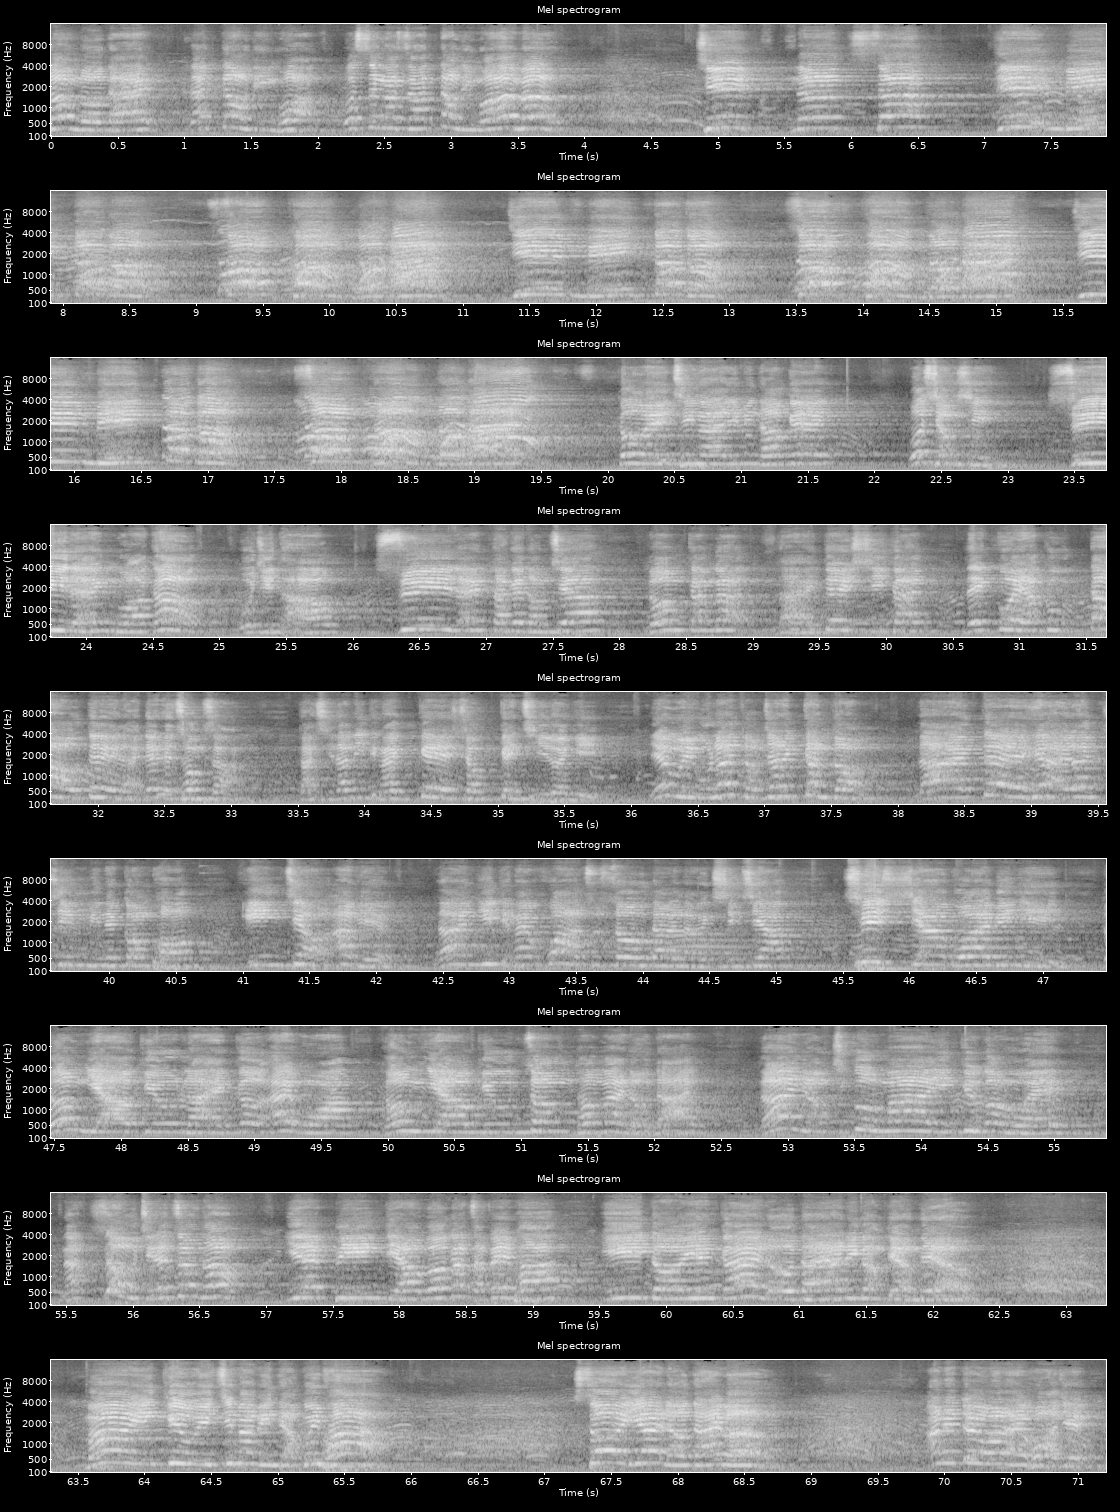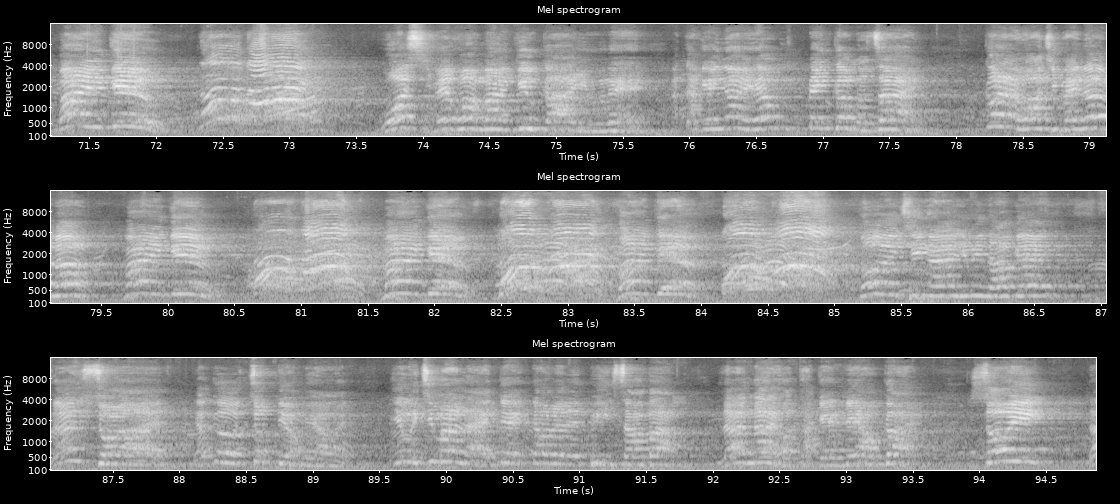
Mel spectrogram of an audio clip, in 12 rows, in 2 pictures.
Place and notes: Legislative Yuan, Taiwan - Shouting slogans
Protest rally, Shouting slogans, Binaural recordings, Sony PCM D50 + Soundman OKM II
